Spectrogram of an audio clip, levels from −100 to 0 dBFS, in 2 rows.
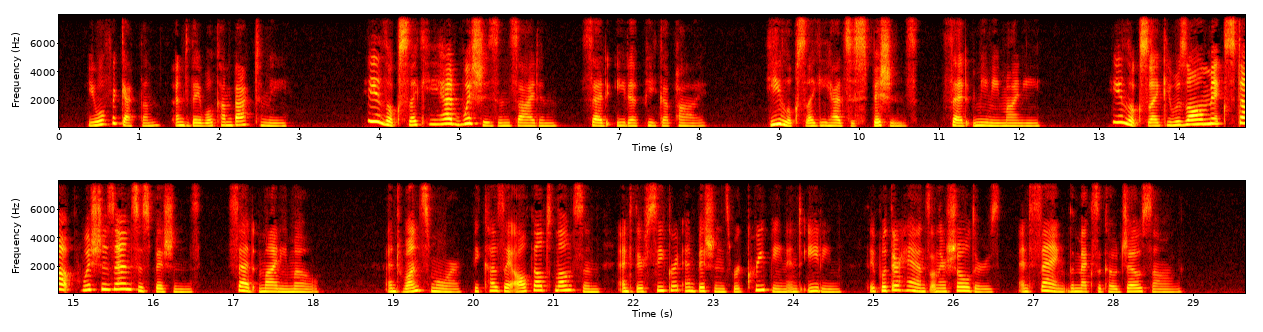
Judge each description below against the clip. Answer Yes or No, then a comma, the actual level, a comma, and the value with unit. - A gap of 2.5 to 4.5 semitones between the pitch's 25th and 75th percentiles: No, average, 5.1 semitones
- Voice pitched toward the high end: Yes, high, 220 Hz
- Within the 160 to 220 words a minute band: No, average, 150 wpm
